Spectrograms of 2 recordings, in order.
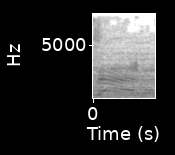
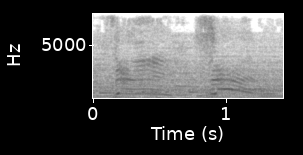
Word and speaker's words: Z: And it is pronounced Zed, not Z-Z.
